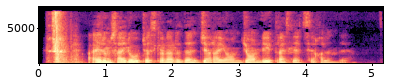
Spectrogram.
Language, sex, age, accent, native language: Uzbek, male, 18-24, Farg'ona, Uzbek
